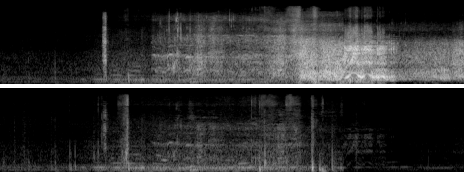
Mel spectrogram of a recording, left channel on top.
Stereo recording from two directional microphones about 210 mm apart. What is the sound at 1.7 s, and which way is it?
Boat, 50° left (ahead or behind).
